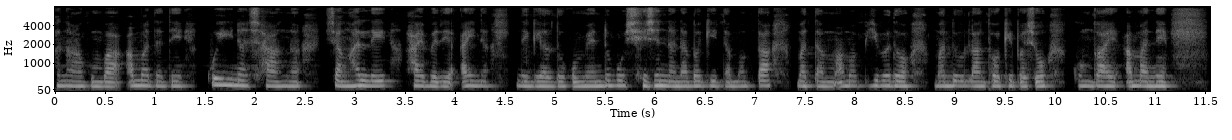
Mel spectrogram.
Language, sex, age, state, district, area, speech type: Manipuri, female, 18-30, Manipur, Tengnoupal, rural, spontaneous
